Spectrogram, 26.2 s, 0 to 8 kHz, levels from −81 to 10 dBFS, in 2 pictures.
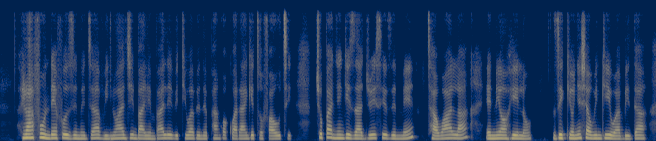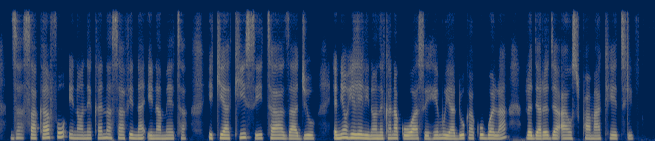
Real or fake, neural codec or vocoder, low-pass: fake; codec, 24 kHz, 0.9 kbps, WavTokenizer, large speech release; 7.2 kHz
